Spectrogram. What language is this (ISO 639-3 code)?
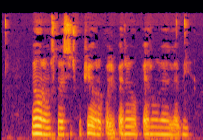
kat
